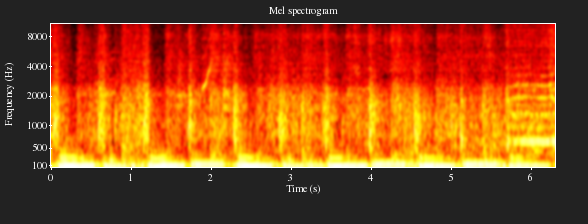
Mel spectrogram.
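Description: Dance music played loud over a DJ's sound system: a bass line repeating two low notes under a steady percussion beat, with a melody line coming in near the end.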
